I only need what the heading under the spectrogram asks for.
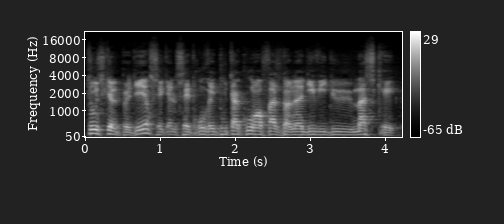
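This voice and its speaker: Casting: a doubting, grouchy police inspector for a radio crime drama, fairly low voice, quick to brush arguments aside. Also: male voice, bright, forceful tone. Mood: exasperated. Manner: dismissive, argumentative. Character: sceptical, stubborn, grumbling male police inspector. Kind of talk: French radio mystery play acting.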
